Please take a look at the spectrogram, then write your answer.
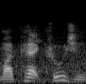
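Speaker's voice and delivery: ordinary talk, nothing marked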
